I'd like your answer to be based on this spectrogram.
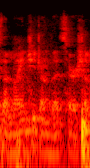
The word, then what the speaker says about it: Saoirse: She pronounces it Saoirse because, I mean, that's fine. But it comes from the Irish word Saoir, which is freedom. So Saoirse is how it should be.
